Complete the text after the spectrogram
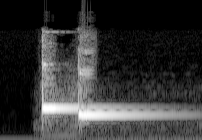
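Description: A doorbell chimes twice in a ding-dong pattern, two bright tones struck about half a second apart, the second ringing out and fading slowly over a low background hum.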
